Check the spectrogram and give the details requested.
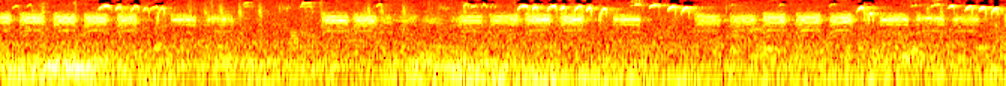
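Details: Chickadees call near a sleeping saw-whet owl in winter in Richmond, British Columbia, Canada. High, buzzy notes come in rapid runs, with thin higher notes between them, over a steady low background hum.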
